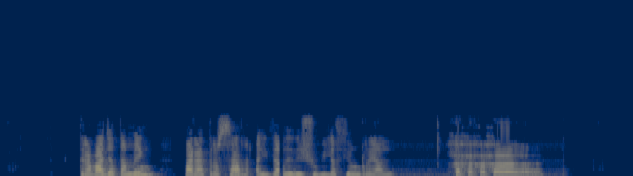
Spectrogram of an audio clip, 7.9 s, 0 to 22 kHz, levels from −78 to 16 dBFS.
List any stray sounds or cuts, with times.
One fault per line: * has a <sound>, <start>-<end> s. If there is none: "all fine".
* has a dropout, 3.5-3.5 s
* has a laugh, 5.5-6.8 s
